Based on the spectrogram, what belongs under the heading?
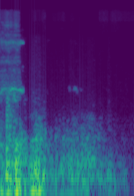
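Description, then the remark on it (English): A thunderclap opens with a sharp, bright crack, then gives way to a deep, loud rumble that rolls on and slowly fades over about two seconds. No one speaks. “These are very interesting thunderstorm in conjunction with what I'm saying.”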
